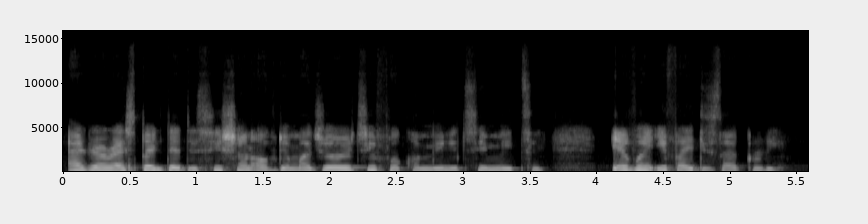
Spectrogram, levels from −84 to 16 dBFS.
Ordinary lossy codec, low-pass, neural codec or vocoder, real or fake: none; 14.4 kHz; codec, 44.1 kHz, 7.8 kbps, DAC; fake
